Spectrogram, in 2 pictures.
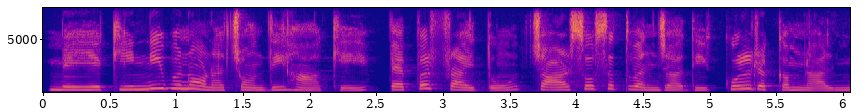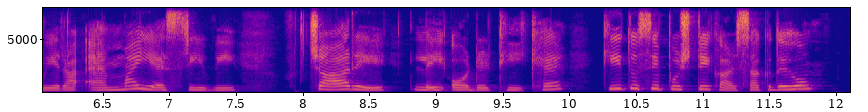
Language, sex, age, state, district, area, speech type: Punjabi, female, 18-30, Punjab, Jalandhar, urban, read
